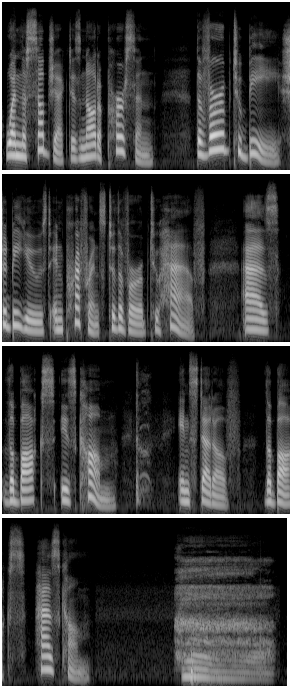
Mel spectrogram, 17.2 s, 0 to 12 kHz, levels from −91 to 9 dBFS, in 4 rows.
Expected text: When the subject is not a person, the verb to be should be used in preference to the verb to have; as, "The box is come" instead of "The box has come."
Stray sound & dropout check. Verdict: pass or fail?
fail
